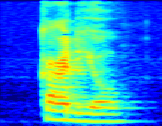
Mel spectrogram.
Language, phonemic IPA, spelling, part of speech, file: Dutch, /ˈkɑr.di.oː/, cardio-, prefix, Nl-cardio-.ogg
- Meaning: cardio-: Pertaining to the heart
